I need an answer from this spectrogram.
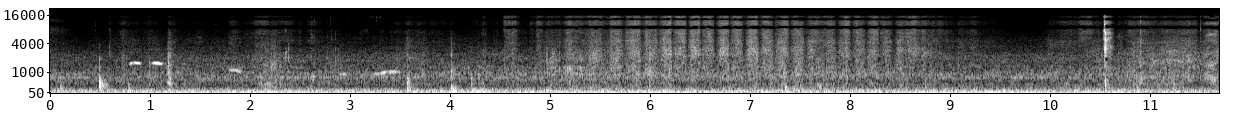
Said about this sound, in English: We're going to sand the surface a little bit of those cracks to see if we can try to fill them in and bring them back.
